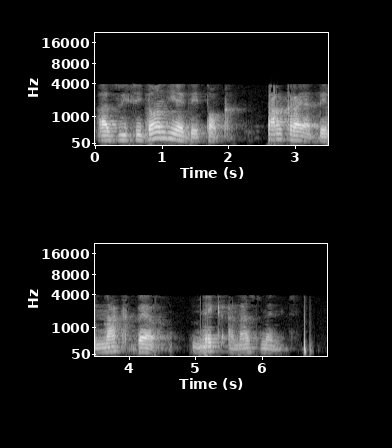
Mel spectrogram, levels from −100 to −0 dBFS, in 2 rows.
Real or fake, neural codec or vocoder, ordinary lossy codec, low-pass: real; none; AAC, 16 kbps; 7.2 kHz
